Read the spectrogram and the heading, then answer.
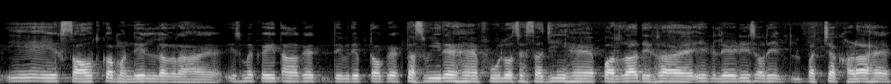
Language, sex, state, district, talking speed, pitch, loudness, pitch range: Hindi, male, Uttar Pradesh, Jyotiba Phule Nagar, 200 wpm, 140 Hz, -15 LUFS, 135-145 Hz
